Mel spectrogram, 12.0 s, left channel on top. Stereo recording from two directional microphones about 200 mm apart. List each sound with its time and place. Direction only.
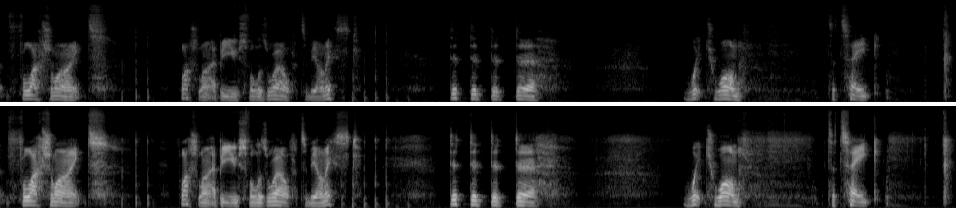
0.1 s speech: 30° right (ahead or behind)
1.5 s a sound: centre (ahead or behind)
2.2 s speech: 40° right (ahead or behind)
4.8 s computer keyboard: 5° right (ahead or behind)
5.6 s speech: 45° right (ahead or behind)
7.6 s a sound: 35° right (ahead or behind)
8.5 s speech: 40° right (ahead or behind)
